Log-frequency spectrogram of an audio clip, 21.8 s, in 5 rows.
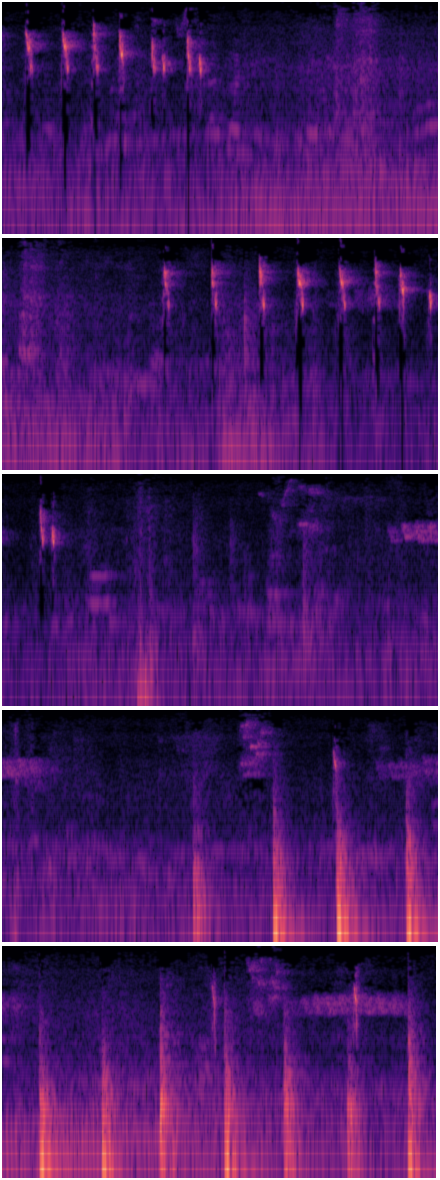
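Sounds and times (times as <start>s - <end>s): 
sooty-headed bulbul song: 0.0s - 2.3s, 5.3s - 9.8s, 14.8s - 21.7s.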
